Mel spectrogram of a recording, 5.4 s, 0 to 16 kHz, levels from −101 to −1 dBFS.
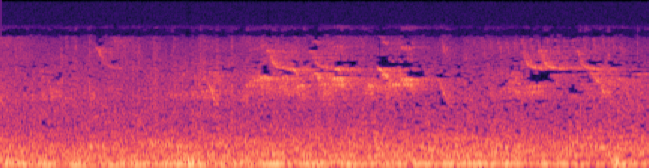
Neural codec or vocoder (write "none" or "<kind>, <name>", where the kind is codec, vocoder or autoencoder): none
